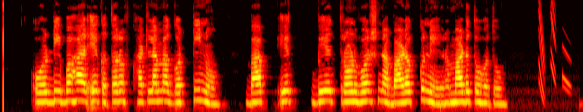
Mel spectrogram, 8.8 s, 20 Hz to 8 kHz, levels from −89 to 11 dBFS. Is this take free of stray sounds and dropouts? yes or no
no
